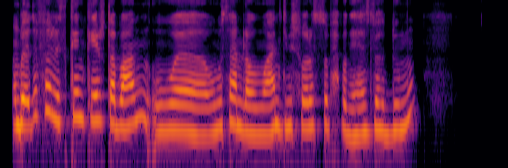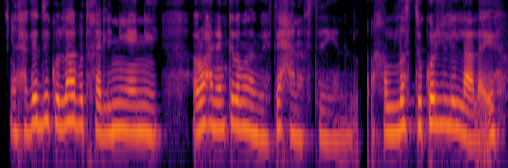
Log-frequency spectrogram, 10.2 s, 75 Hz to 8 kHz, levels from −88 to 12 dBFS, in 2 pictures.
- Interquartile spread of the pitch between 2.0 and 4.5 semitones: Yes, average, 3.2 semitones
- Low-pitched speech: No, high, 235 Hz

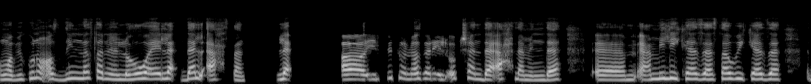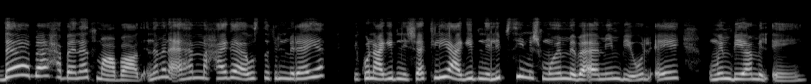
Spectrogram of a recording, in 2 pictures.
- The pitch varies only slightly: No, average, 3.4 semitones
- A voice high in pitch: Yes, very high, 255 Hz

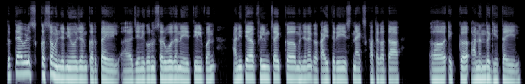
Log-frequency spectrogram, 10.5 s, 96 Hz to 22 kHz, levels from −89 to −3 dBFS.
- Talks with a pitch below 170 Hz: Yes, low, 135 Hz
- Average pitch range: No, narrow, 2.0 semitones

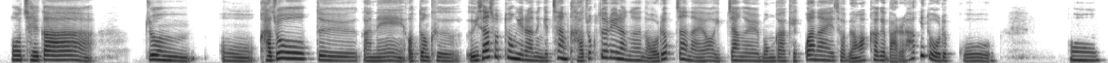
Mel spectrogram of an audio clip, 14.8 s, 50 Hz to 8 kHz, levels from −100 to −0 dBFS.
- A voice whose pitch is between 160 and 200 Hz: Yes, high, 190 Hz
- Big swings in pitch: No, average, 4.6 semitones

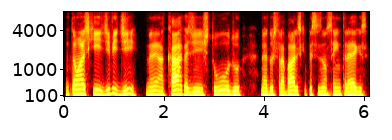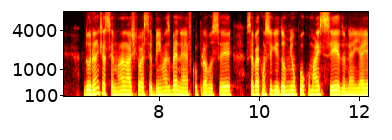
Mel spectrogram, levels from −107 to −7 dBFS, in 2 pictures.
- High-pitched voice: No, low, 135 Hz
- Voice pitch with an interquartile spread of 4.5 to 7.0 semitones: No, narrow, 2.5 semitones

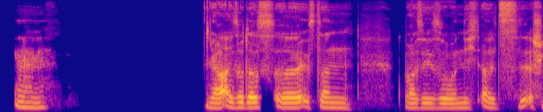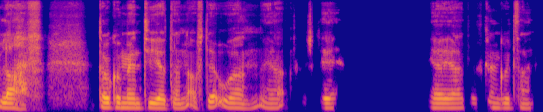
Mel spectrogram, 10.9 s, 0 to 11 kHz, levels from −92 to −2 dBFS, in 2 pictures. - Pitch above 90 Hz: Yes, medium, 140 Hz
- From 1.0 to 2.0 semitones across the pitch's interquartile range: Yes, narrow, 1.3 semitones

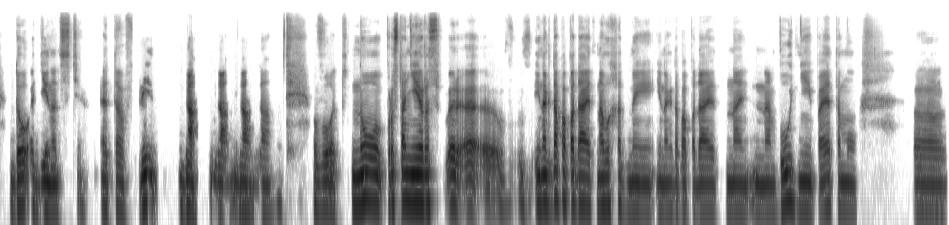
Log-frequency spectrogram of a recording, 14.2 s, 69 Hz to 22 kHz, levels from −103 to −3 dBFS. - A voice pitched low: Yes, low, 105 Hz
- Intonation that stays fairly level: No, average, 3.3 semitones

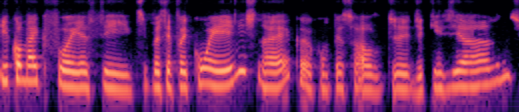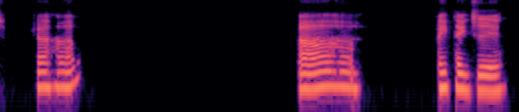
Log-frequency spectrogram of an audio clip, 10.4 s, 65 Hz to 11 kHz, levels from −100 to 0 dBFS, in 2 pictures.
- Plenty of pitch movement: No, average, 2.7 semitones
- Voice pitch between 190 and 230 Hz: Yes, high, 205 Hz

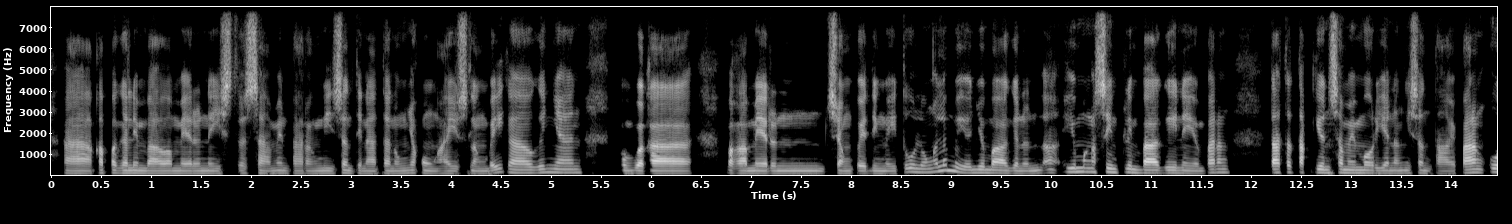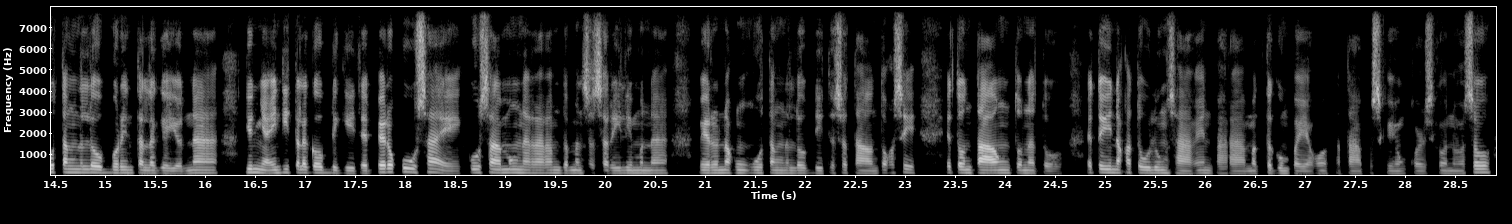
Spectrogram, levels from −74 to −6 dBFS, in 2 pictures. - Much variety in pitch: No, average, 3.5 semitones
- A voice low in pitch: Yes, low, 120 Hz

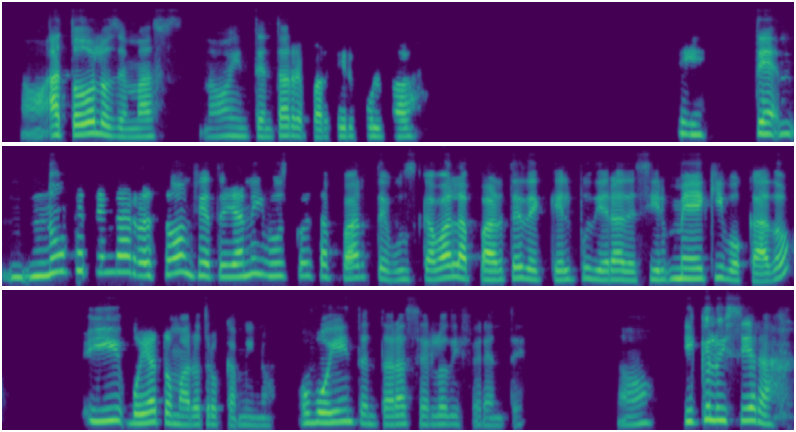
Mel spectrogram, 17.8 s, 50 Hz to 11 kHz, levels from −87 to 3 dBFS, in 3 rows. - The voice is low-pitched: No, high, 225 Hz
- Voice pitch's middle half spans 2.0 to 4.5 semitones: No, wide, 5.6 semitones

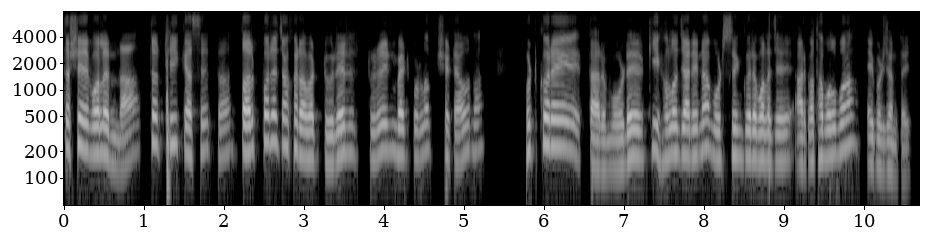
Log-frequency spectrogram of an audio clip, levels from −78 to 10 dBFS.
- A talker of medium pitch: Yes, medium, 180 Hz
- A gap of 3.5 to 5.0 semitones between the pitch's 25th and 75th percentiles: Yes, average, 4.1 semitones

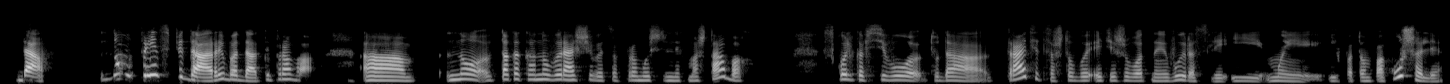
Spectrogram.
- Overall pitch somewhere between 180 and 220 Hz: Yes, high, 190 Hz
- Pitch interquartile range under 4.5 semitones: No, average, 5.1 semitones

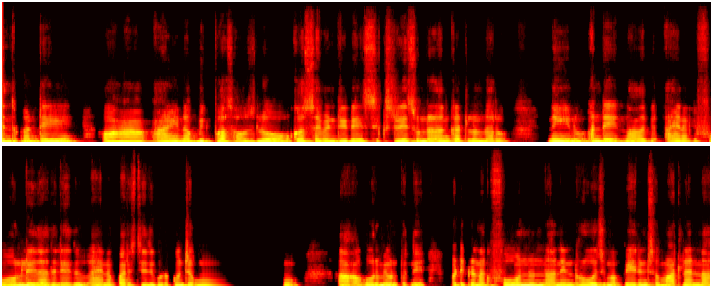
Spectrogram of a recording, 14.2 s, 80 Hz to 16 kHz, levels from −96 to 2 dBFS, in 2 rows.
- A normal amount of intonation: No, narrow, 1.7 semitones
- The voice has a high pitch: No, medium, 140 Hz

